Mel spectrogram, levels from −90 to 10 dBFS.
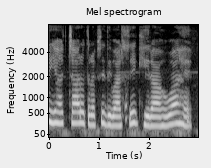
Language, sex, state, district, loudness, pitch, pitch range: Hindi, female, Jharkhand, Deoghar, -12 LUFS, 235 Hz, 210-265 Hz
